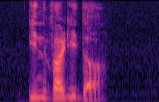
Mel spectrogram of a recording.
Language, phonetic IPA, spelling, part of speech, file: Polish, [ˌĩnvaˈlʲida], inwalida, noun, Pl-inwalida.ogg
